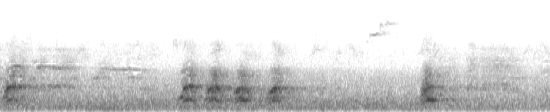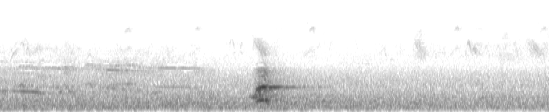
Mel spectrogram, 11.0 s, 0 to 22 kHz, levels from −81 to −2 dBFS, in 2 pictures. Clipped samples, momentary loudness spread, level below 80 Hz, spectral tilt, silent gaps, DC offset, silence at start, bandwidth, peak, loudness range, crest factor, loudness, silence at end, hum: under 0.1%; 17 LU; -74 dBFS; -7 dB/octave; none; under 0.1%; 0 s; 11 kHz; -16 dBFS; 8 LU; 20 dB; -36 LUFS; 0 s; none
